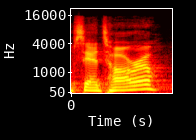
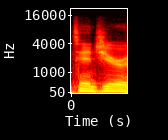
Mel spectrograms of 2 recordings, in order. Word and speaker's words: Tanjiro: It's because Inosuke pronounces his name wrong yet again. He called him Santaro?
